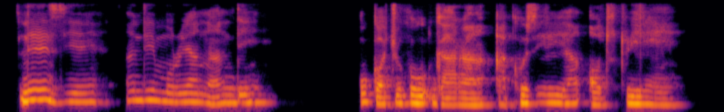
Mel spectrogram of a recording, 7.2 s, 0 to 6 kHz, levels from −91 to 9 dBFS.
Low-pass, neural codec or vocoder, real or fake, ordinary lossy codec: 5.4 kHz; codec, 24 kHz, 3.1 kbps, DualCodec; fake; none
